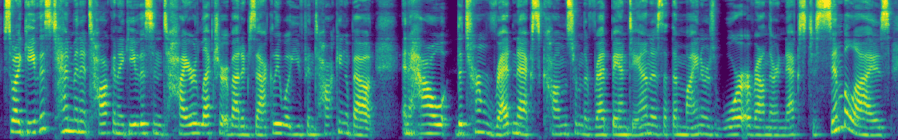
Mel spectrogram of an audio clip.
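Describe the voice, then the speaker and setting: Female podcast co-host, Southern US accent, medium pitch, earnest and emphatic, conversational delivery. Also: steady tone, moderate pace, hardly any pauses. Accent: Southern American. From American South (Georgia). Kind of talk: conversational TV recap discussion.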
